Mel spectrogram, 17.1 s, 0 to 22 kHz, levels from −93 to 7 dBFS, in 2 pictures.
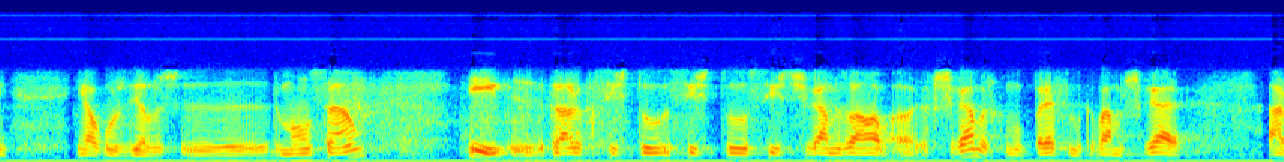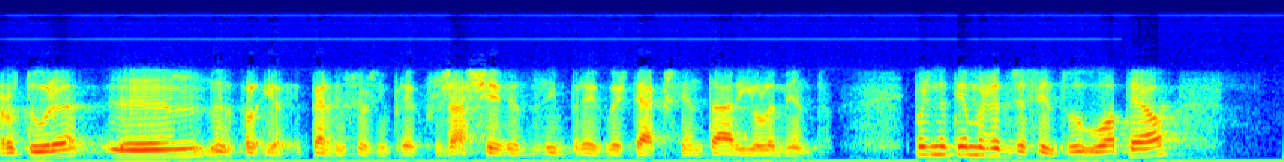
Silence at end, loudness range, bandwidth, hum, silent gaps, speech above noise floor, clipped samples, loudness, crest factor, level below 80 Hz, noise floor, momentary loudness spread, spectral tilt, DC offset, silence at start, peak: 0.45 s; 3 LU; 15.5 kHz; none; none; 21 dB; under 0.1%; -17 LUFS; 16 dB; -54 dBFS; -38 dBFS; 11 LU; -6 dB/octave; 1%; 0 s; 0 dBFS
